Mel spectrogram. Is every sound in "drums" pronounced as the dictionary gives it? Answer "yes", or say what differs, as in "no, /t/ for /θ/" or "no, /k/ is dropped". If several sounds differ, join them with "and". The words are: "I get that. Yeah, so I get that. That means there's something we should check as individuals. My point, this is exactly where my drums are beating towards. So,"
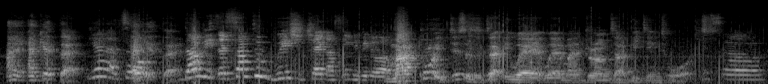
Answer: yes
